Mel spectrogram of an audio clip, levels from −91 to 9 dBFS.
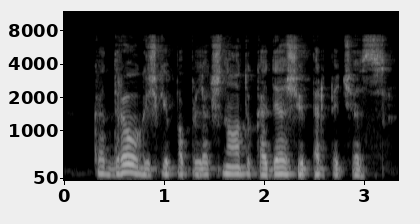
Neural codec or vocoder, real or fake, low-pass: codec, 16 kHz, 16 kbps, FreqCodec, larger model; fake; 7.2 kHz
